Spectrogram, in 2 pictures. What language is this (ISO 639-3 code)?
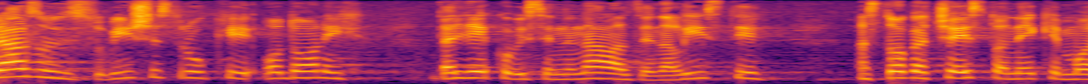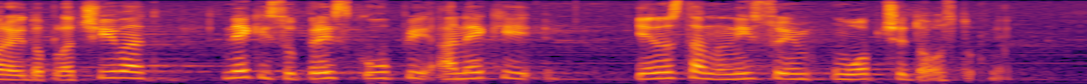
hrv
